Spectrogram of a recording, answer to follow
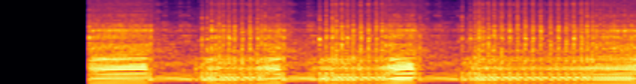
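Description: Husqvarna two-stroke chainsaw engine cutting in suddenly about half a second in and running loud, its revs rising and falling several times.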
